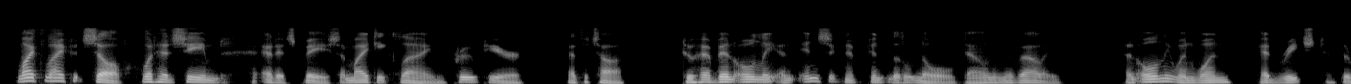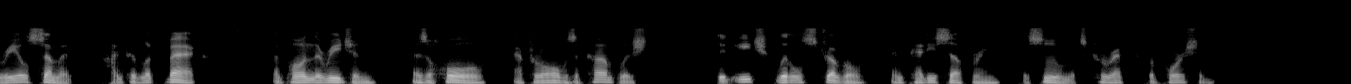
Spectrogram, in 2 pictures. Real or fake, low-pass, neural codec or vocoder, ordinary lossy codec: fake; 5.4 kHz; codec, 16 kHz, 1 kbps, X-Codec, WavLM features, trained on Multilingual LibriSpeech; AAC, 48 kbps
